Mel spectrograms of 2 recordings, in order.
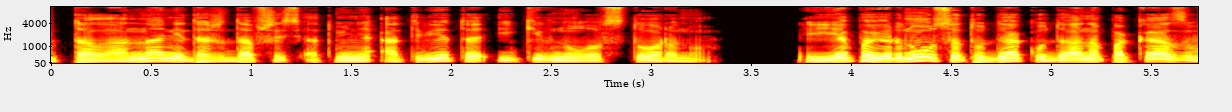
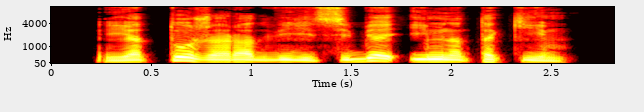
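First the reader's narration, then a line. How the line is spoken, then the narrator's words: Grumbling. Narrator (Russian): пробурчал я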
